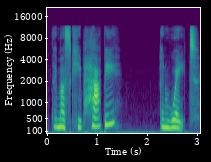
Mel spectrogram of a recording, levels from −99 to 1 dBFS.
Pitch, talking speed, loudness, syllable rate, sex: 250 Hz, 115 wpm, -21 LUFS, 3.4 syllables/s, female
